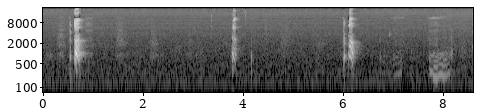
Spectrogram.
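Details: Three sharp, brief hiccups a few seconds apart, then a soft murmur; morning hiccups.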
